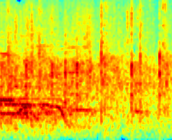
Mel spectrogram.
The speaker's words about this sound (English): I am transsexual. You guys are cool with that? SF people? Cheering.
